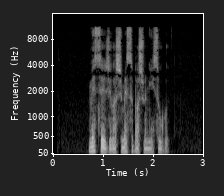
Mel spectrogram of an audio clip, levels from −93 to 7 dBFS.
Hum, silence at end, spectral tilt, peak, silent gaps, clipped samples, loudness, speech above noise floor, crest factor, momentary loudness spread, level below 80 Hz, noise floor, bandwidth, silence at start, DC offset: none; 0.7 s; -4 dB/octave; -8 dBFS; none; under 0.1%; -27 LUFS; 46 dB; 20 dB; 10 LU; -54 dBFS; -73 dBFS; 11.5 kHz; 0.7 s; under 0.1%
